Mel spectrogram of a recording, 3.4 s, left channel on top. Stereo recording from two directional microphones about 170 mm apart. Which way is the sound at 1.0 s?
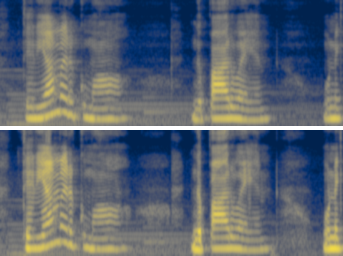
15° left (ahead or behind).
